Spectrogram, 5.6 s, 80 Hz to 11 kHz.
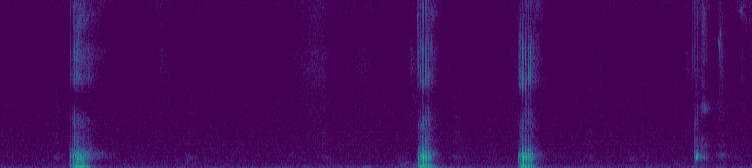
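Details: Mini, a Shih Tzu being massaged, recorded 30 January 2022: three short, breathy, nasal snorts, the second and third close together about a second apart, followed by a faint quick sniff, in a quiet room.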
